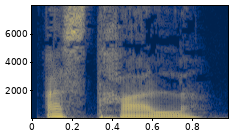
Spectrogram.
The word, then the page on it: astral: francais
